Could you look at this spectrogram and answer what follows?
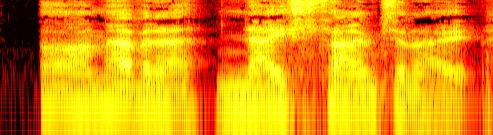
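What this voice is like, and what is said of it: Lower, slower seductive voice. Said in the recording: “sexy voice? ... my sexy voice is a little lower, a little slower ... trying to be seductive with the ladies”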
